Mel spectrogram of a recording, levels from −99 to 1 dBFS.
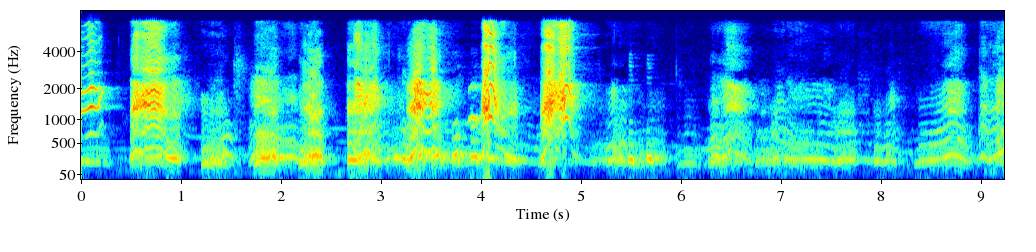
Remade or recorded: recorded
